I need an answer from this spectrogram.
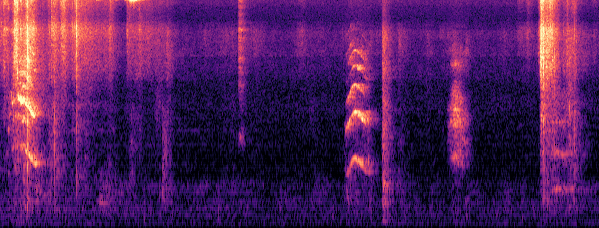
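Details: Cat with a sweet voice giving several short, high meows with rising and falling tones, separated by pauses of a few seconds, plus some soft clicks and rustles in between.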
